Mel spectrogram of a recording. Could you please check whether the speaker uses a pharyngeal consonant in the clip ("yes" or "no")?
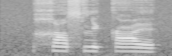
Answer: yes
